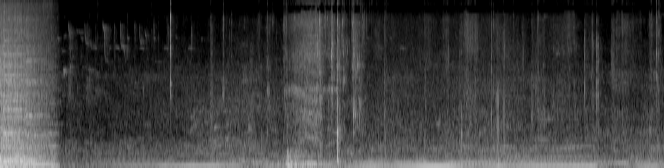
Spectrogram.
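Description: Music cuts off about a second in; then water sloshing and trickling, with scattered small clicks and a few knocks.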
